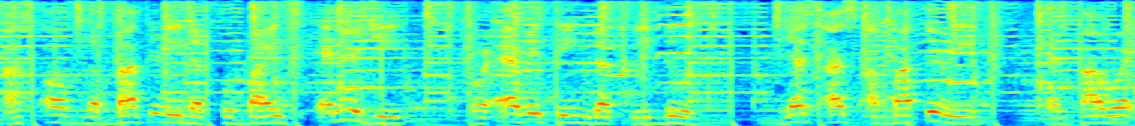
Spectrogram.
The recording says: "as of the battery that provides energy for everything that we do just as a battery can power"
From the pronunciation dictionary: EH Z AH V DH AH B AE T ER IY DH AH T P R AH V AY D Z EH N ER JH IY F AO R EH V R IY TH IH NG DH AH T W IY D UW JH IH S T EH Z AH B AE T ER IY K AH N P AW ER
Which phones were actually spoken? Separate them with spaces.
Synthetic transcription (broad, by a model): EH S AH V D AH B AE T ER IY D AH T P R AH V AY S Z EH N ER JH IY F AO R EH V R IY T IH NG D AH T W IY D UW JH IH S T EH S AH B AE T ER IY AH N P AW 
